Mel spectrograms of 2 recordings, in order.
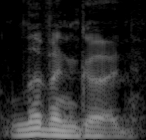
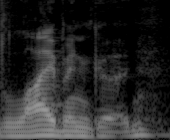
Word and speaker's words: Livengood: And so Dan Livengood, I like to pronounce his name Livengood, but he always corrects me, it's Livengood.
